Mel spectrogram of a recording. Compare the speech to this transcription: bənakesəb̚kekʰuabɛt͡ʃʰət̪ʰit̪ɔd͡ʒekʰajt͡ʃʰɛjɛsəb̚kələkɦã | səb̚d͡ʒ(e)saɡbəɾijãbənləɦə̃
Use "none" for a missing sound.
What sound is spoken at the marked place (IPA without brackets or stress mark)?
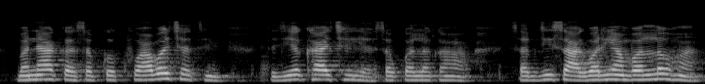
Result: i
